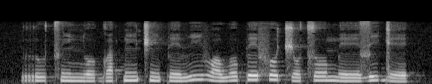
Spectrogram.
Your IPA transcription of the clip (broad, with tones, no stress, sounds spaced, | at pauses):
r u˨ t͡s ĩ˨ ɲ o˨ ɡʷ a˨ k͡p ĩ˨˦ t͡ʃ ĩ˨ p e˨ β i˦ β ɔ˨ w o˦ p e˦ f o˦ t͡ʃ o˨ t͡s o˦ m eː˨ z i˦ ɡ e˨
